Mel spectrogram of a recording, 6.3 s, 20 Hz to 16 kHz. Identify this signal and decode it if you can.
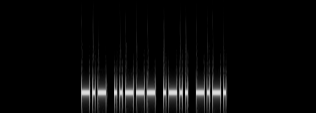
Morse code, heard as a keyed tone, about 22 wpm, 700 Hz. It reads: K2LC
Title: USA Call Signs - 4 Characters - 22wpm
